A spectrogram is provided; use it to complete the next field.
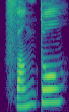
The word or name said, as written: fang2 dong1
